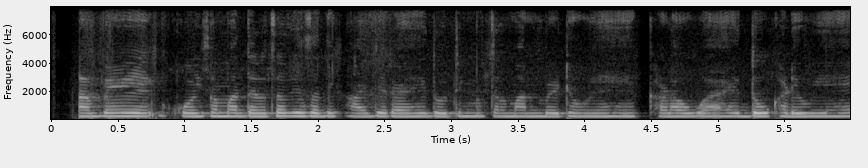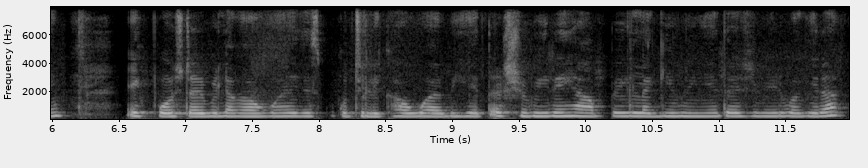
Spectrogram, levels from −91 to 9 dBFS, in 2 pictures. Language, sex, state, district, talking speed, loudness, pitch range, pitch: Hindi, female, Maharashtra, Solapur, 225 wpm, -30 LUFS, 225-235 Hz, 230 Hz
